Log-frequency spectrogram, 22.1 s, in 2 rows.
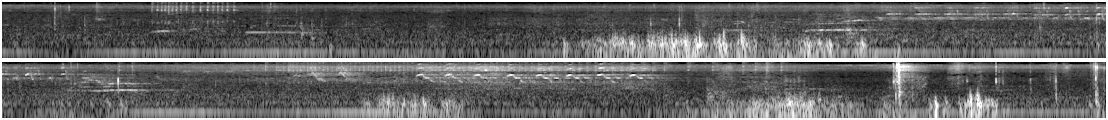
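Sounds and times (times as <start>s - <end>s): steady low rumble: 3.2s - 22.0s
birds chirping: 7.7s - 18.5s.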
